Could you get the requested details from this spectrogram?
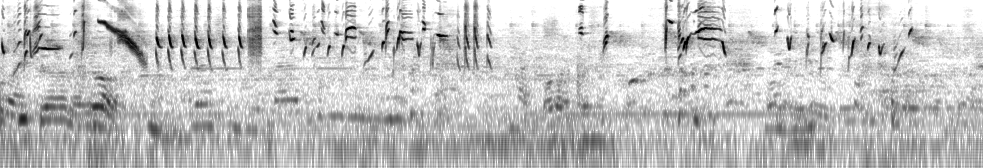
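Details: Wild Moroccan goldfinch, wiydani type, in its moulting stage, delivering a lively song of fast repeated sharp chips and liquid high twitters, strung in dense bursts with brief gaps.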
